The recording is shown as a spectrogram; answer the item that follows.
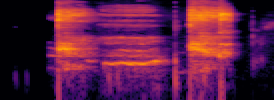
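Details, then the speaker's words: Child with pertussis (whooping cough): harsh cough burst, then a long high-pitched whooping in-breath, then another cough, as the child struggles to breathe. "e and when he does breathe you get that high whoop sound and that's the the whoop sound that i mentioned earlier which is how uh pertussis is also known as whooping cough"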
